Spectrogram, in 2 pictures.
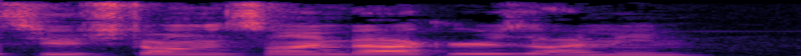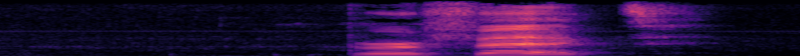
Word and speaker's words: Burfict: I mean, Burfict, right? That's how you say it? Yeah, perfect. Perfect.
